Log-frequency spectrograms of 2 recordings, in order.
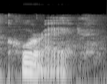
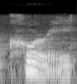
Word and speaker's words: kore: The female counterpart is kore, or kori to use a more modern pronunciation.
